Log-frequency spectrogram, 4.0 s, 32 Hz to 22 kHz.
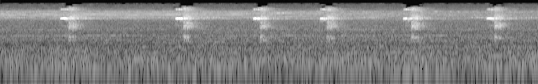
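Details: Red squirrel alarm call: six sharp, high chipping notes spaced roughly every 0.6 seconds, each a brief bright click with a thin whistled edge, over a steady background hiss.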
